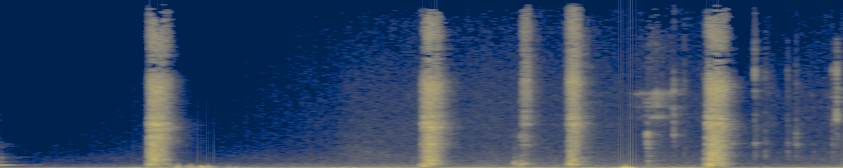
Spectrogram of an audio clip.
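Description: A man crying: about five sharp, wet sniffs and sobbing breaths through the nose, spaced roughly a second apart.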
